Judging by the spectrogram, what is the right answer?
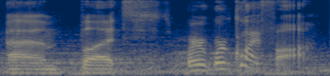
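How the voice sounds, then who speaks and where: Man, fairly low voice, rambling livestream host, sweary, thinking aloud, music behind. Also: very animated, slow. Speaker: game-mod developer and livestream host. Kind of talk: casual livestream chat while demonstrating.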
